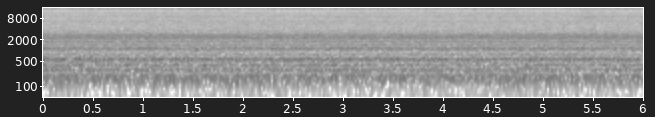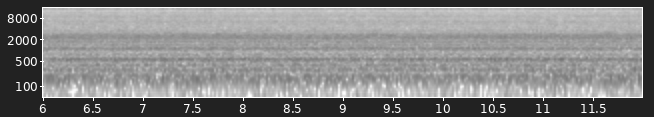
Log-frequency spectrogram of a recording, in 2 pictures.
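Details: Model locomotive motor with a DCC decoder from another loco, at full speed drawing about 0.2–0.3: smooth, even high-pitched whir with no surging or catching; normal motor running.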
